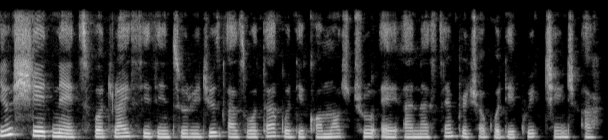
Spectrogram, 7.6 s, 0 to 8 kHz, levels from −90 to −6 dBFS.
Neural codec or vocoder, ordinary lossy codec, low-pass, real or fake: none; none; 7.2 kHz; real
